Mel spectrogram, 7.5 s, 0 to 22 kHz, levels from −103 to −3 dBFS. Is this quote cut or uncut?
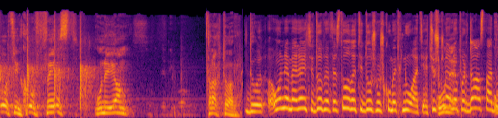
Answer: cut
